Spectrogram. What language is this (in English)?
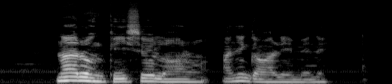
Igbo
